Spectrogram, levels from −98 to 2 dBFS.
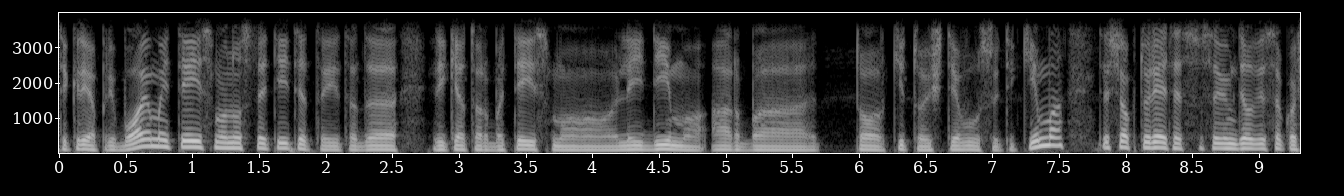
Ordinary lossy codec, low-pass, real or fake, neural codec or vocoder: Opus, 64 kbps; 3.6 kHz; real; none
